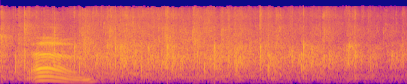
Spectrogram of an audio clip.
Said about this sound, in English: Whoa, there was like a gasp. Yeah, it's that exciting. You can applaud that.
